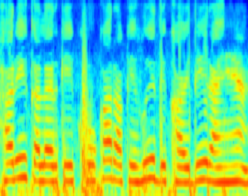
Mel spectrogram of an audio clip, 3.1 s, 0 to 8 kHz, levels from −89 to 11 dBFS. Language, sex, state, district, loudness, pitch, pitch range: Hindi, female, Uttar Pradesh, Deoria, -10 LUFS, 240 Hz, 230-260 Hz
